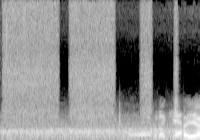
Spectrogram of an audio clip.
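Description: River water flowing steadily over rocks, a continuous even rushing. A woman starts speaking near the end.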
